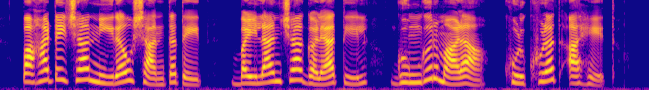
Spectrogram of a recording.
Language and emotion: Marathi, neutral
